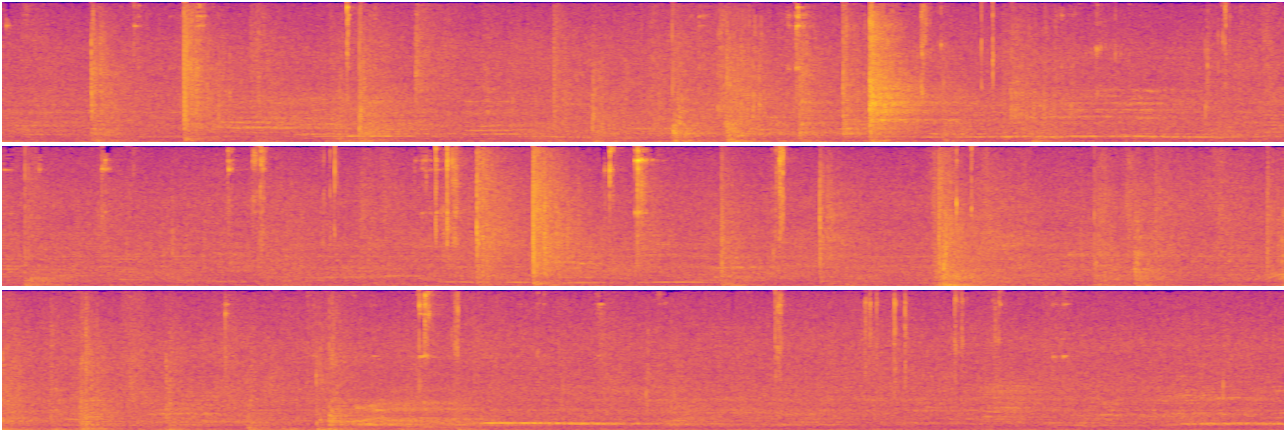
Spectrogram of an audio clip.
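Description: Squash rally: a squash ball hit by rackets and striking the walls and wooden floor of a squash court in a series of sharp, irregular knocks, the loudest about eleven seconds in.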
